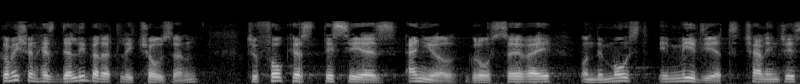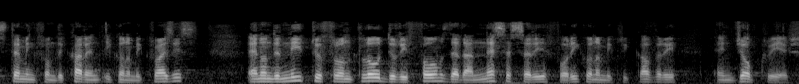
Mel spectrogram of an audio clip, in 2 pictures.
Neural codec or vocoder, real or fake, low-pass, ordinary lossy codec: none; real; none; none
